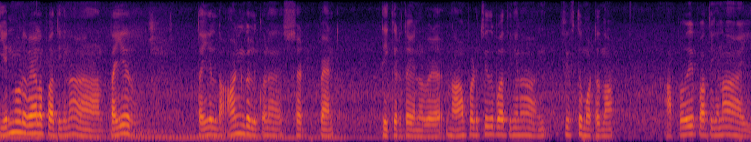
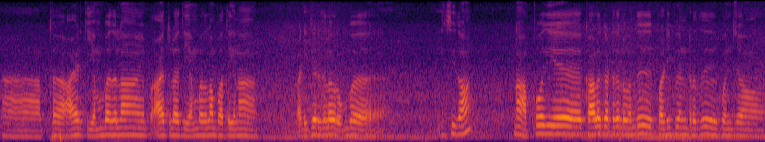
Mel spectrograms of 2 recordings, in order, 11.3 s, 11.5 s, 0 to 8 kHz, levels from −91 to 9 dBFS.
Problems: background sounds at intervals, background conversations at intervals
